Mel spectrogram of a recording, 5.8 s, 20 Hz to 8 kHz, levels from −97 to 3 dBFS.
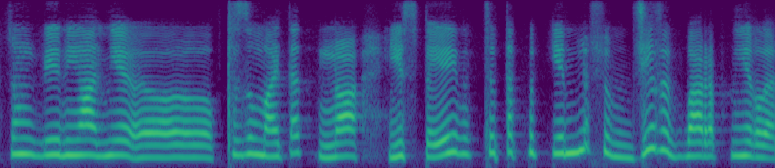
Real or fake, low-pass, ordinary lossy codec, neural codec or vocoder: fake; none; none; codec, 16 kHz, 0.5 kbps, FunCodec, trained on Chinese and English, 25 frames a second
